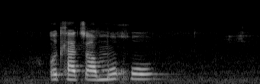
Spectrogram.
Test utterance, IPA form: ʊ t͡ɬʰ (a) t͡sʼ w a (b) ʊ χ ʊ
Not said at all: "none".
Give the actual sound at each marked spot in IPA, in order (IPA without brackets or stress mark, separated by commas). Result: a, m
